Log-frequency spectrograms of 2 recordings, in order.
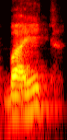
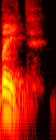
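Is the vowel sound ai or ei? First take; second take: ai; ei. First: The vowel is the diphthong ai. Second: The vowel is the diphthong ei. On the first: This is the southern pronunciation. "на южном языке говорят" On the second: This is the northern pronunciation. "на северном"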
